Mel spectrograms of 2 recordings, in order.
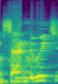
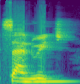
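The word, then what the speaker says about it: sandwich: silent हो गया सैंडविच मैं नहीं बोल रहा हूं सैंडविच जो है ये गलत प्रनंसीएशन है इसका सही प्रनंसीएशन है सैंडविच ओके दी का प्रनंसीएशन नहीं करते तो यहां पे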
